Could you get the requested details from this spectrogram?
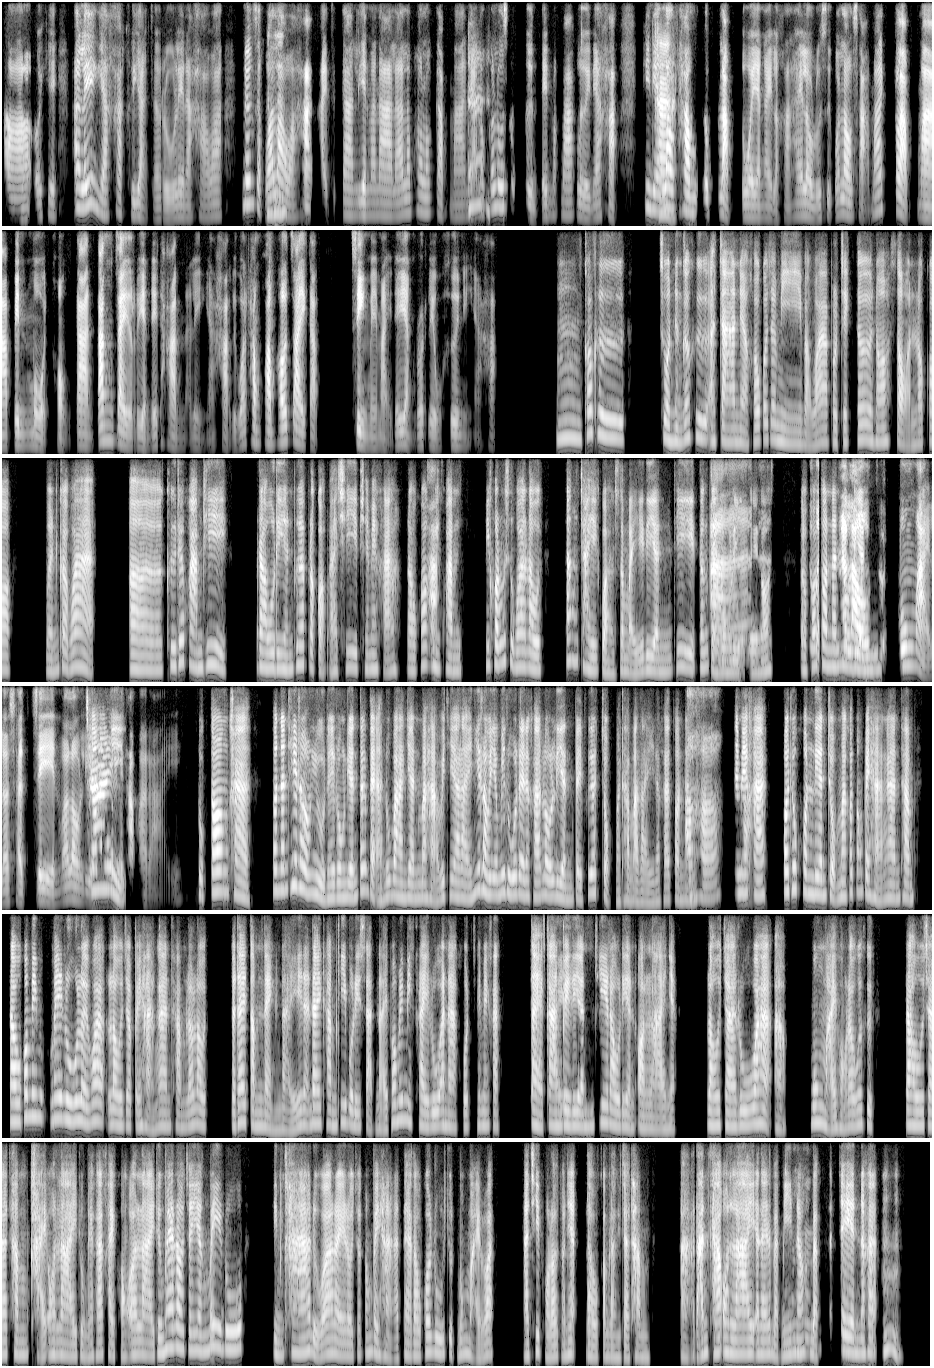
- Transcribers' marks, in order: none
- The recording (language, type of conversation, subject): Thai, podcast, เล่าเรื่องวันที่การเรียนทำให้คุณตื่นเต้นที่สุดได้ไหม?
